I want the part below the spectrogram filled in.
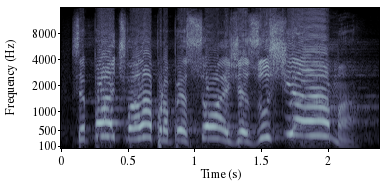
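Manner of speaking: high, loud proclamation; full-force preaching. Real, not acted. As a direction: shout it out to the whole congregation. Preaching climax. (proclamação aos brados)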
